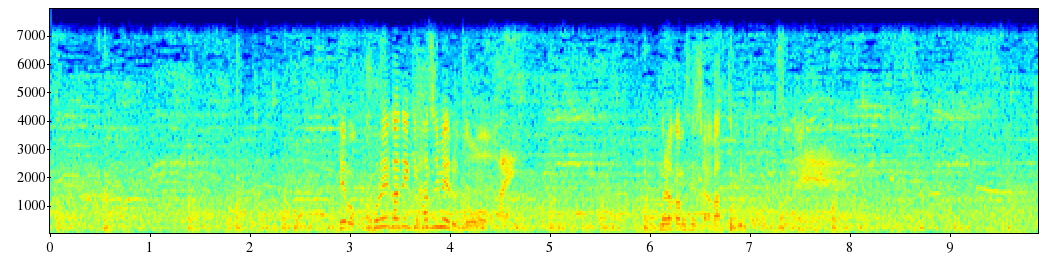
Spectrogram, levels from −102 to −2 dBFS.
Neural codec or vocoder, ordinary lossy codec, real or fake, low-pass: none; Opus, 64 kbps; real; 7.2 kHz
